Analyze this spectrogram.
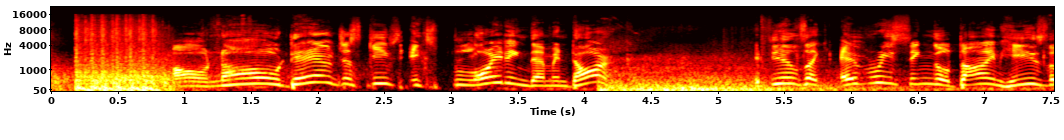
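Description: A young man talks excitedly through a headset microphone.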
